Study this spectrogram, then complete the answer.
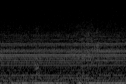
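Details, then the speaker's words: Canadian General Electric C67 tube radio: a steady, loud mains-type buzz of constant pitch with no program sound; suspected open grid in the audio stage, with the grid blocking capacitor under scrutiny; exact cause unknown. "So uh this buzz uh one of you commented that it sounds like an open grid. [music] And to me it sounds like an open grid too."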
